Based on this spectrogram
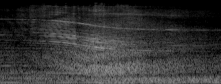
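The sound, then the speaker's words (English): A private jet plane roars past, flying south from New York, its broad rushing noise swelling to a peak and easing off, with a high turbine whine sliding in pitch as it flies by. “Luckily, her private jet was gassed up and ready.”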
